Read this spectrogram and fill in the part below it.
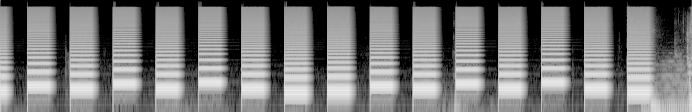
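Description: A synth melody built in FL Studio with the Vital synthesizer plays as a steady run of about fourteen evenly spaced, bright, buzzy notes, loud and alone, ending in a short smeared tail.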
